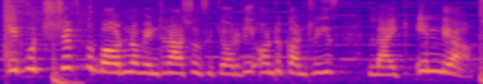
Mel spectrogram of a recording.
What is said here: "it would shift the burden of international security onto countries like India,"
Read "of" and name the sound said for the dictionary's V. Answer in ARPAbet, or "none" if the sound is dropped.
V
